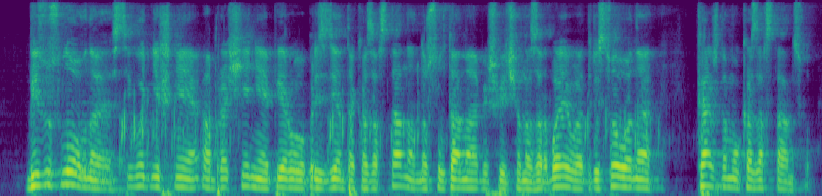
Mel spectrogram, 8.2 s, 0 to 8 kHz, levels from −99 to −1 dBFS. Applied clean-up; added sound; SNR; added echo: neural mask model DeepFilterNet 3.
